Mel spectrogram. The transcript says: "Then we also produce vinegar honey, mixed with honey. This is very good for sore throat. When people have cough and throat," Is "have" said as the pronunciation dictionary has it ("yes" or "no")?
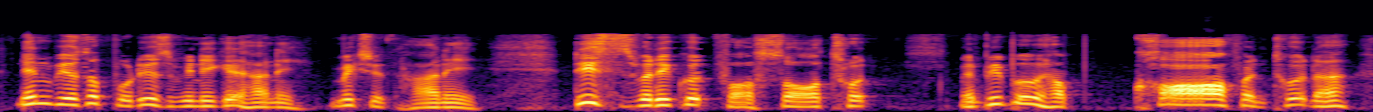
no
